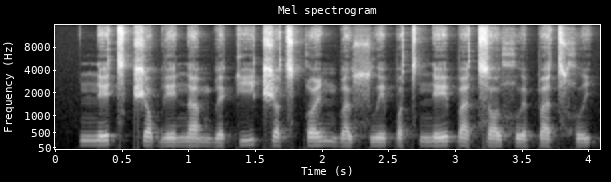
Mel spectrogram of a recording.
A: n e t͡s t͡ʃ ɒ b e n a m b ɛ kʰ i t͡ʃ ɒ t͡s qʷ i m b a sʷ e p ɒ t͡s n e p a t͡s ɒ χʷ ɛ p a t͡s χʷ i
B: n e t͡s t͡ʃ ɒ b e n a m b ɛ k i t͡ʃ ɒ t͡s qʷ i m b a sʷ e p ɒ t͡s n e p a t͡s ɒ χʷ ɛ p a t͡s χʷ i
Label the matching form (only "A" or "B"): B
